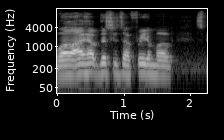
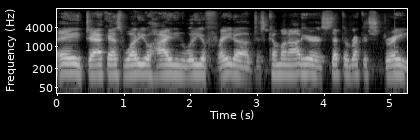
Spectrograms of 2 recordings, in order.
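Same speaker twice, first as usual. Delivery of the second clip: normal talking voice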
